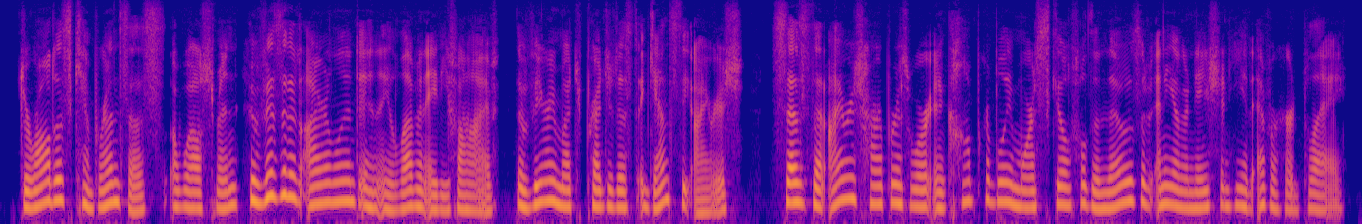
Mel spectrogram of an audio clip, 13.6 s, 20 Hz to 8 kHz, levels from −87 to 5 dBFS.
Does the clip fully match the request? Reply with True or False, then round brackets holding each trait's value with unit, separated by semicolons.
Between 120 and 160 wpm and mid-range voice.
True (155 wpm; 180 Hz)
